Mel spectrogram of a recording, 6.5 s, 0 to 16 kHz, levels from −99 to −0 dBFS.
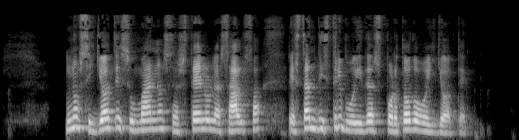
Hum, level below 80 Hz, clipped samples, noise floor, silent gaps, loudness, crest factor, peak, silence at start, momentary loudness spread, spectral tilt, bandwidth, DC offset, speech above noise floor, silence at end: none; -72 dBFS; under 0.1%; -72 dBFS; none; -24 LUFS; 18 dB; -6 dBFS; 0.85 s; 11 LU; -6 dB/octave; 11.5 kHz; under 0.1%; 49 dB; 0.7 s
